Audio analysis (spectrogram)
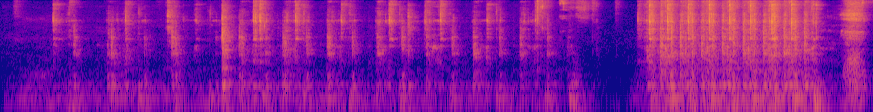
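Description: Sewing machine running in repeated short stitching bursts while sewing a wallet pocket opening, near and steady, with a brief pause before a faster, denser run; no talking.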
